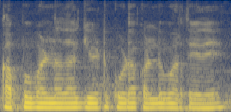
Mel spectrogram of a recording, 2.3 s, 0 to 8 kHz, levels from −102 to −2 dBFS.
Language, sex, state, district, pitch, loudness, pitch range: Kannada, male, Karnataka, Bidar, 130 Hz, -15 LUFS, 125-130 Hz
